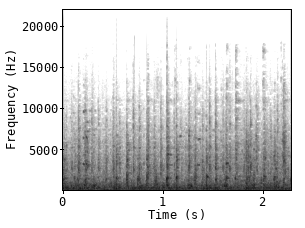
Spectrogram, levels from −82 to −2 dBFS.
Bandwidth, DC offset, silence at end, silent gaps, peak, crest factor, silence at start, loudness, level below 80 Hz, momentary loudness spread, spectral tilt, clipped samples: 17 kHz; under 0.1%; 0 s; none; 0 dBFS; 14 dB; 0 s; -14 LUFS; -26 dBFS; 1 LU; -5 dB/octave; under 0.1%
